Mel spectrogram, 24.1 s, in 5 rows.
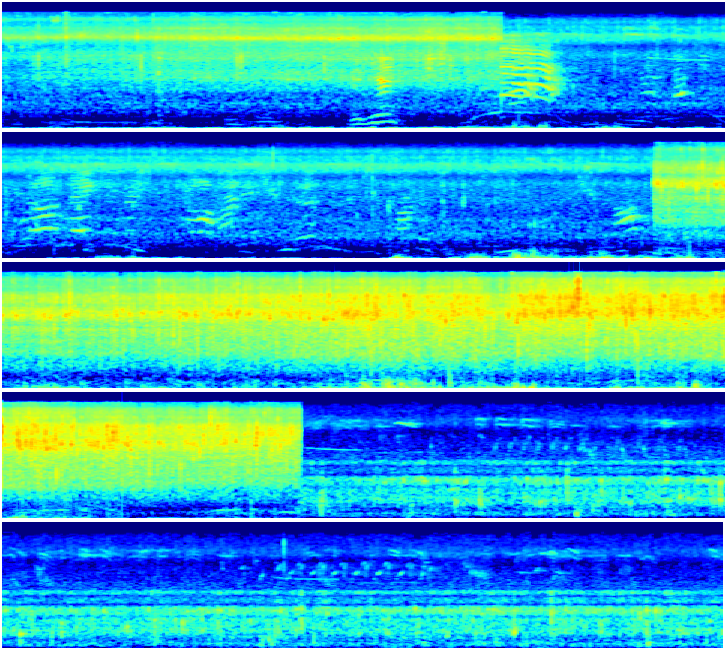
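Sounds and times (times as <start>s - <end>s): food sizzling in a steel tray: 0.0s - 3.5s, 9.2s - 16.5s
popping: 9.2s - 16.5s.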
